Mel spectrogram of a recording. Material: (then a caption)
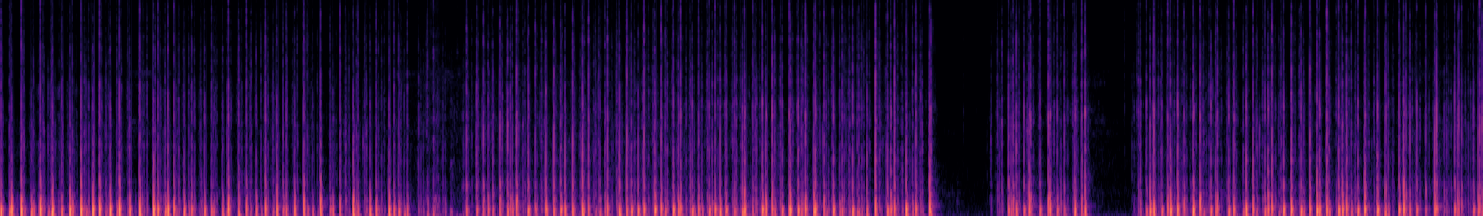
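Cardboard. Fingers tap quickly on the face and edge of a medium-sized, hollow black printed Sony camera cardboard box held close to the mic. The result is a dense run of dry, hollow, low thuds with almost no ring, broken by two brief silences before the tapping resumes.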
